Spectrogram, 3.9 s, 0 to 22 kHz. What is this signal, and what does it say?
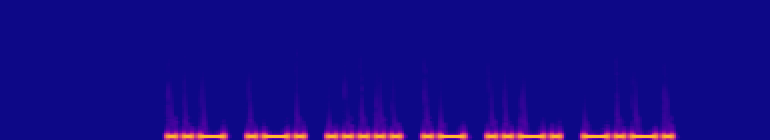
Morse code, heard as a keyed tone, about 30 wpm, 700 Hz. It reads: UR5AFC
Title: DXCC-100 Call Signs - 6 Characters - Repeated 2x - 30wpm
